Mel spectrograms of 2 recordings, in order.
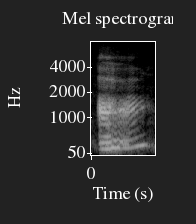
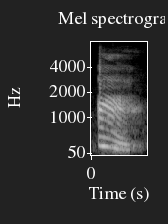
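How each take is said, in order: First: It is said with the second tone. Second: It is said with the fourth tone.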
